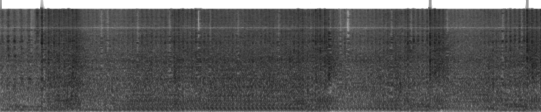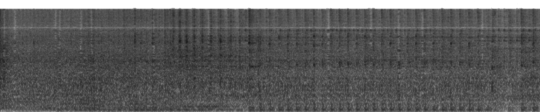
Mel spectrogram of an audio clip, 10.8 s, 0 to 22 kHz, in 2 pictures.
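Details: Briggs & Stratton 14.5 HP OHV engine after the spark plug was regapped, with the magneto noticed not square to the block: lumpy running, four sharp backfires, then slow labored cranking. Flywheel key later found intact and a new carburetor was tried; cause not found.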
